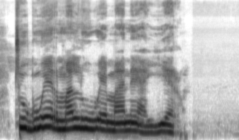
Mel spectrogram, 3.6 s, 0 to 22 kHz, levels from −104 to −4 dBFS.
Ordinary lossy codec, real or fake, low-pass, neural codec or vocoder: none; fake; none; vocoder, 44.1 kHz, 128 mel bands every 512 samples, BigVGAN v2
